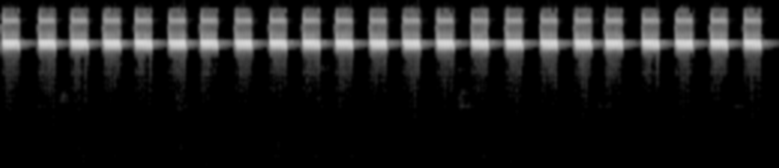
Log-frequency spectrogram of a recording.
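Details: Summer evening chirping from a male cricket: a high, ringing pulse repeated roughly three times each second, steady in pitch and volume, clear against silence.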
